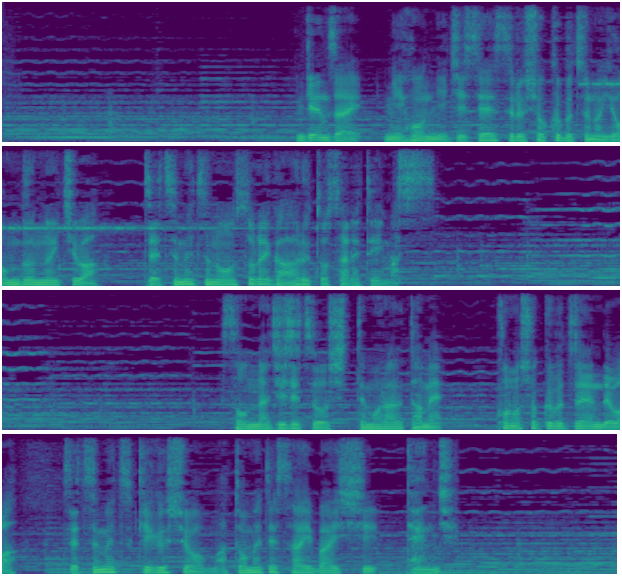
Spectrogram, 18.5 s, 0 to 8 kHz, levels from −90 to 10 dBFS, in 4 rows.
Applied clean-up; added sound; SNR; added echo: none; none; none; none.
